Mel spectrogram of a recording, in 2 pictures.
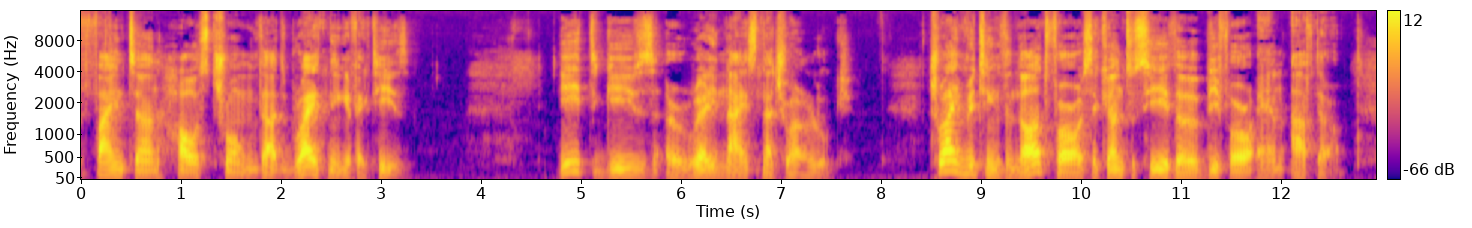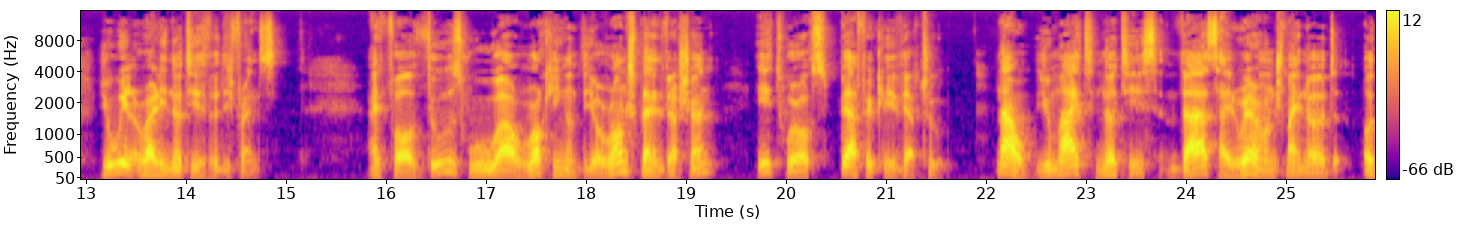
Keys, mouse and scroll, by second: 0.8 m, 2.0 m, 2.6 middle click, 3.2 click, 6.6 ctrl+shift+click, 8.3 click, 8.4 click, 8.9 m, 9.5 m, 12.3 middle click, 13.5 ctrl+shift+click, 15.1 shift+middle click, 16.1 ctrl+middle click, 17.0 shift+middle click, 18.2 click, 18.7 ctrl+scroll up 2, 19.2 m, 21.1 m, 22.0 ctrl+middle click, 22.5 middle click, 24.1 click, 25.4 n.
